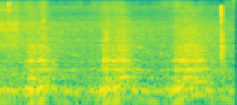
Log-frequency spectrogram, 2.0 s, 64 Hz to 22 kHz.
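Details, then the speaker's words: Ferrari F40 with a noisy sports exhaust, started after sitting in storage through the winter and run ahead of delivery: a deep, loud exhaust note blipped about every half second. It revs crisply, freely and healthily. "and you can already hear this this one's a lot different it's got a completely different exhaust on it"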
